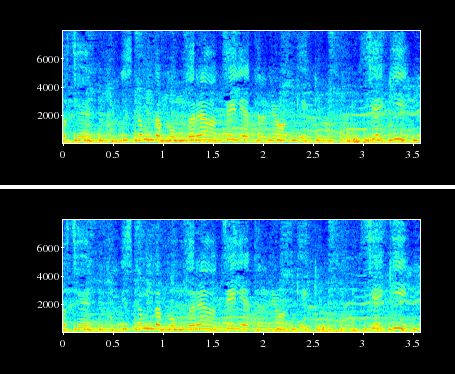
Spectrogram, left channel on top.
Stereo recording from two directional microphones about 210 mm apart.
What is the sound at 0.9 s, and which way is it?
Speech, 15° right (ahead or behind).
